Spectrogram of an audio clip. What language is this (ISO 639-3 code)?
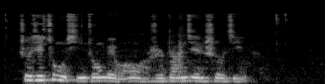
zho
